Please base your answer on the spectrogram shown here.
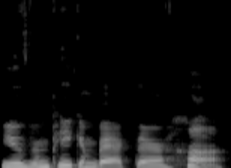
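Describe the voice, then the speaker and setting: A woman playing a quick-witted schoolteacher with dry, sardonic asides in a radio comedy. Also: on the high side, expressive, dry recording, narrow, tinny audio. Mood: dry, exasperated. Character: wry, quick-witted female schoolteacher fending off suitor. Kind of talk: old-time radio comedy acting.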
